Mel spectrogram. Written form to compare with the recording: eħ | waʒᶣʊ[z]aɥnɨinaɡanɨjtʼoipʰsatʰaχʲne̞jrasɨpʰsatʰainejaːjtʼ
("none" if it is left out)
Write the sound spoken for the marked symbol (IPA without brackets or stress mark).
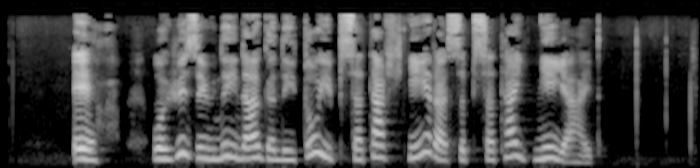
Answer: z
